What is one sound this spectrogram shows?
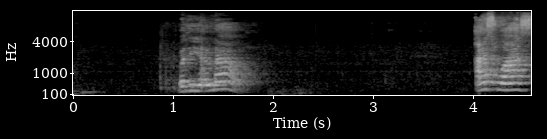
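A woman sings out loudly in short phrases in an echoing room.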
